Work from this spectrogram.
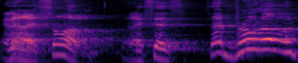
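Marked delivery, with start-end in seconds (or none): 1.7-3.0 high, loud, drawn-out astonishment; retold incredulous question; amazed recognition. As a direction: stretch it out as the shock lands. Retold shock at recognising the general.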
